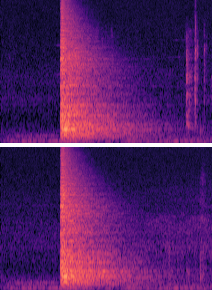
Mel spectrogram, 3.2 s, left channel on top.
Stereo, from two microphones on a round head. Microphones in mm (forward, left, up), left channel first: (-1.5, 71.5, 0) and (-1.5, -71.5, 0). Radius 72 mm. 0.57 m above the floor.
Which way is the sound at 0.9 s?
Centre (ahead or behind).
